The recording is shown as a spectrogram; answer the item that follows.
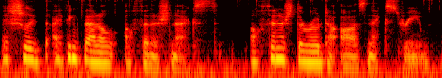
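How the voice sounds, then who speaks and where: Casting: female livestream storytime host, lowish voice, calm and chatty, casual delivery. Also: moderate pace, husky. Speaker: livestream host reading stories aloud.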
